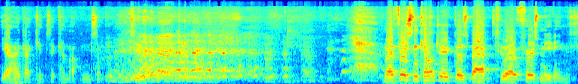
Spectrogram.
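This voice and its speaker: A middle-aged man, speaking at a measured pace as he gives a reflective eulogy for a friend at a funeral. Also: on the high side, wildly swooping pitch, a crowd in the background, poor audio. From Canada. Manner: slow, measured, warmly reflective. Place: funeral service venue.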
